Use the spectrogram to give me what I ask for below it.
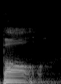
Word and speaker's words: Baal: I noticed that they're pronouncing it Ball. – Ball, yeah. – Yeah. – Oh, yeah, that's right, yeah. – Yeah. – Oh, we figured that one out, huh? – Yeah. – B-A-A-L, right? Ball.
